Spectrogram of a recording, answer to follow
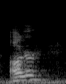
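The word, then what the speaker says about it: agar: So what we have here is a little petri dish, and inside here, I think I'm pronouncing this right, it's called what? Auger?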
